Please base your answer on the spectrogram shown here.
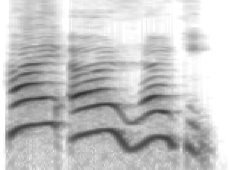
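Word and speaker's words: hierarchy: Next है हमारा word हायरार्ची। नो, इसकी करेक्ट प्रोनाउंसिएशन होती है हायरार्की।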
